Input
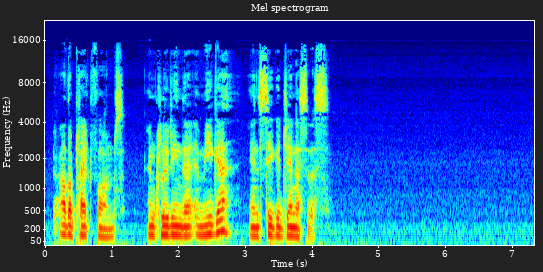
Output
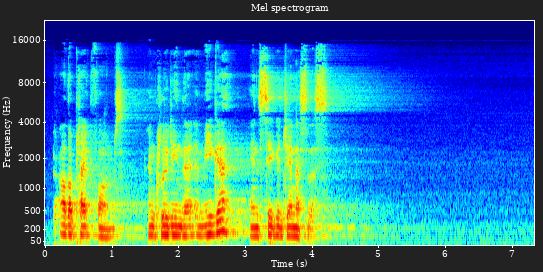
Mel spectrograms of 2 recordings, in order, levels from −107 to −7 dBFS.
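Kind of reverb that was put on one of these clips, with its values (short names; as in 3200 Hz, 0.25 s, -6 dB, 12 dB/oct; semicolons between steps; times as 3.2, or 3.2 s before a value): two-slope reverb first 0.39 s, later 3.3 s, from -17 dB, DRR 8 dB; gain +2 dB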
